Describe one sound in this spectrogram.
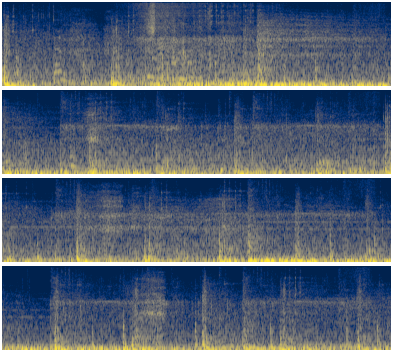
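Footsteps walk across a hard floor and climb wooden stairs.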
